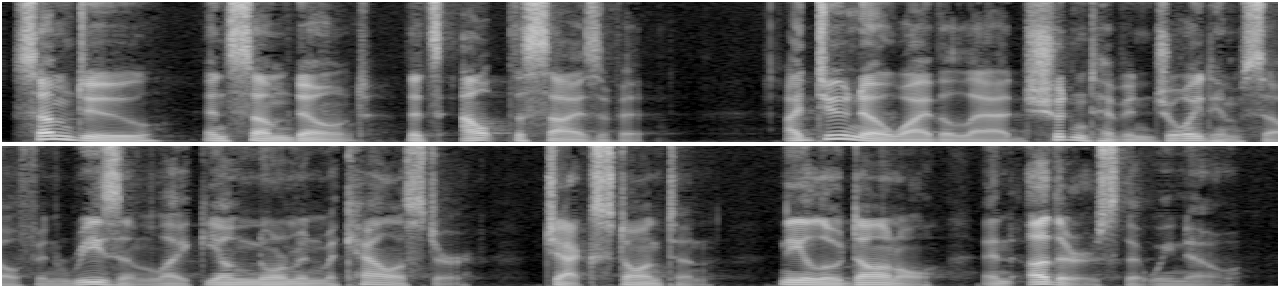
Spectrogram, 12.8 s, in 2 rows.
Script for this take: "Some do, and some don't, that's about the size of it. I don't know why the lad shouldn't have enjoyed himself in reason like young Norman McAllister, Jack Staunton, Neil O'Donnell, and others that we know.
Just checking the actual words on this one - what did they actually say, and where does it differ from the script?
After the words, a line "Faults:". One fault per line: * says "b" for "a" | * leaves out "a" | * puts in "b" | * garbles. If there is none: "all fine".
"Some do, and some don't, that's out the size of it. I do know why the lad shouldn't have enjoyed himself in reason like young Norman McAllister, Jack Staunton, Neil O'Donnell, and others that we know.
Faults:
* says "out" for "about"
* says "do" for "don't"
